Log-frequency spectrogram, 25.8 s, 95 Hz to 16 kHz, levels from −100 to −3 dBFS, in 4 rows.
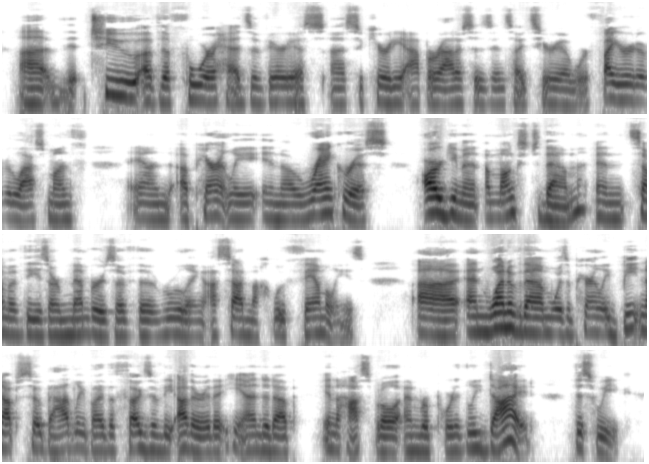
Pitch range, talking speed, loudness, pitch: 160-185 Hz, 155 wpm, -28 LUFS, 165 Hz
